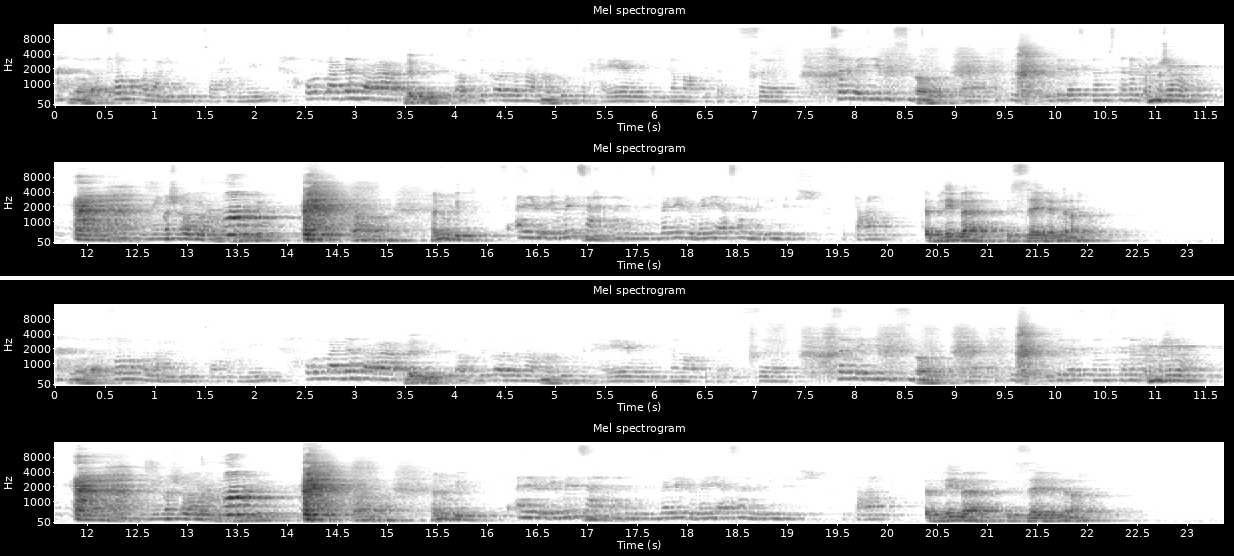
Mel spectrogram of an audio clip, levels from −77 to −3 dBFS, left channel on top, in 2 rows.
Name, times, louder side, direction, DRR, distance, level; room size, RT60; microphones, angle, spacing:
voice 1, 0.0-11.4 12.1-13.4 13.7-13.9 15.4-15.7 16.2-19.3 19.7-20.0, left 1 dB, 35° left, -1 dB, 1.2 m, -43 dB
voice 2, 3.5-3.8 4.9-5.0 8.6-8.8 10.9-11.3 12.8-13.9 14.6-15.1 15.4-15.9 17.0-17.1 20.4-21.9, left 1 dB, 80° left, 2 dB, 1.0 m, -33 dB
sound 1, 7.5-7.8 8.2-8.5 9.0-9.2 9.6-9.8 10.1-10.2 10.9-11.4 11.8-12.7 13.1-13.8 14.1-14.8 15.1-15.3, right 2 dB, 20° right, 0.7 m, -26 dB
8.1 x 4.6 x 4.4 m, 1.2 s
head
